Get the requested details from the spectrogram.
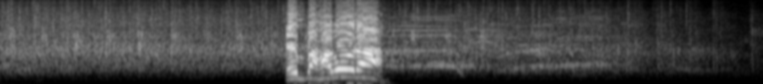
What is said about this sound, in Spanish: ¡Oh, date un aplauso, embajador!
